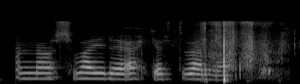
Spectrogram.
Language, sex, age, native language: Icelandic, female, 9, Icelandic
